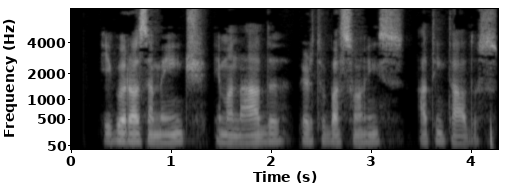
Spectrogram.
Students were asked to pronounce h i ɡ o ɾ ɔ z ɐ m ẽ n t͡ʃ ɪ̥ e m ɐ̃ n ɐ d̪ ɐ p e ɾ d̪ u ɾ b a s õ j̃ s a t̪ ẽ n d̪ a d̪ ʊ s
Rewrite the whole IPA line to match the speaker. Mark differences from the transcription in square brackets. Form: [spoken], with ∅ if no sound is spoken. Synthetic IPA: h i ɡ o ɾ ɔ z ɐ m ẽ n t͡ʃ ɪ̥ e m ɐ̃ n [a] d̪ ɐ p e ɾ [t̪] u ɾ b a s õ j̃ s a t̪ ẽ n [t̪] a d̪ ʊ s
